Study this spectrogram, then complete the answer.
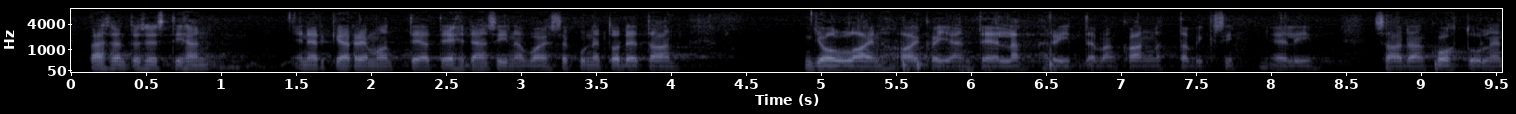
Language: Finnish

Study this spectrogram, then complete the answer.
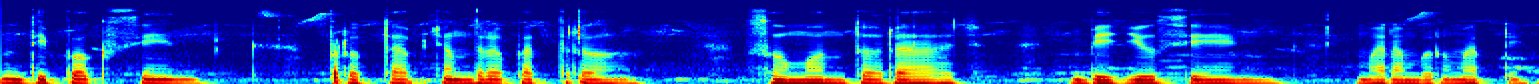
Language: Odia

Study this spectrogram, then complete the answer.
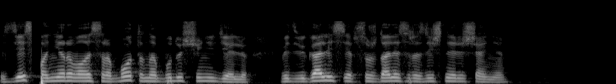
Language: Russian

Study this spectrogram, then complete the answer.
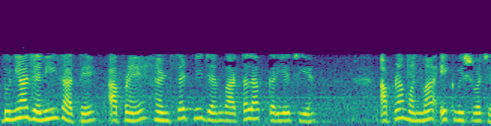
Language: Gujarati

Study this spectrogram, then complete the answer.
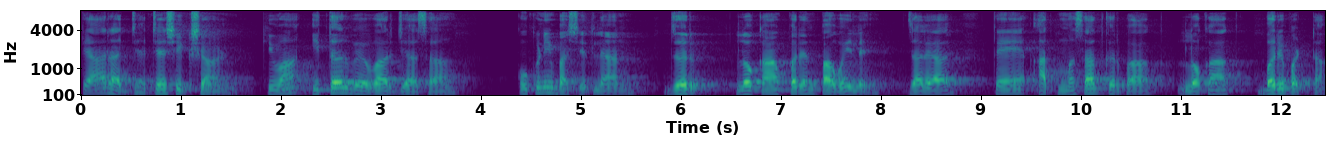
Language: Konkani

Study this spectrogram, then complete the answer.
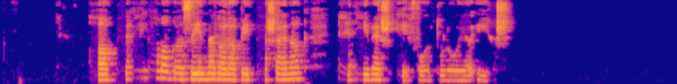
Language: Hungarian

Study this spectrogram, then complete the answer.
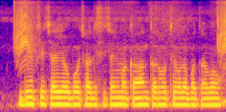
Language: Chhattisgarhi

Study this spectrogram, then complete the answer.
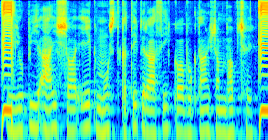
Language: Maithili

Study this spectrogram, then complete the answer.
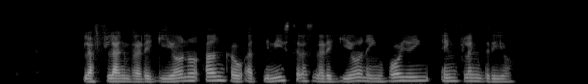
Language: Esperanto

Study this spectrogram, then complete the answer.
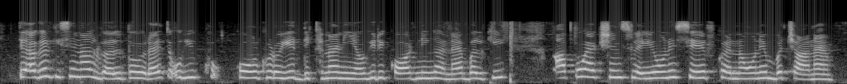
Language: Dogri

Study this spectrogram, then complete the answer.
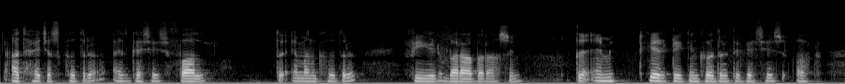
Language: Kashmiri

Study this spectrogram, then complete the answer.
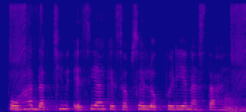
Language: Magahi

